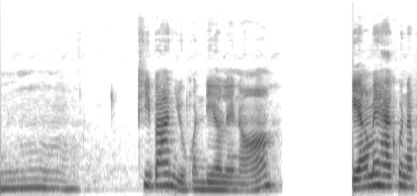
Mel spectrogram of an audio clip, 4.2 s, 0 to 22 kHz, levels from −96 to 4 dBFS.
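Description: At 3.12 s speech bursts in missing its first 0.40 s: a clipped start after a pause, with the output device waking too slowly after a 0.38 s gap.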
